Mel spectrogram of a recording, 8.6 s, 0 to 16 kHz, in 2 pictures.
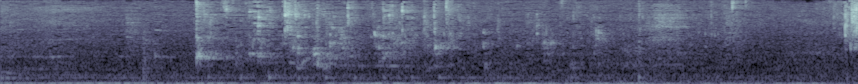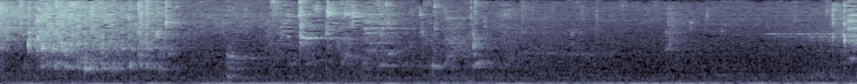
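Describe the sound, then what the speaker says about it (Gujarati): Water poured from a cup into a bowl of gram flour and yogurt for khandvi batter, a steady close trickle and splash with a brief louder gush midway, alone without talk. "એ જ કપથી આપણે આમાં 2 કપ પાણી નાખી દેશું"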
